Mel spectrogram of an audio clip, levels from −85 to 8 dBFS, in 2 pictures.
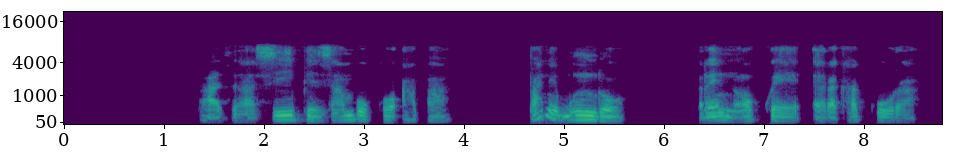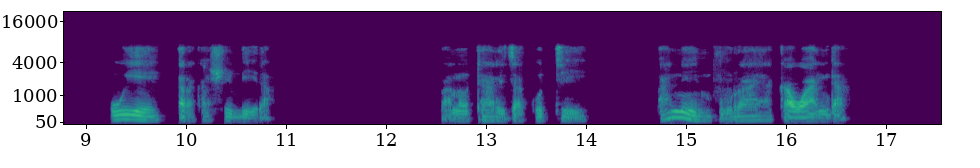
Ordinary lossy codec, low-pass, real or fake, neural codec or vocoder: Opus, 32 kbps; 7.2 kHz; real; none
